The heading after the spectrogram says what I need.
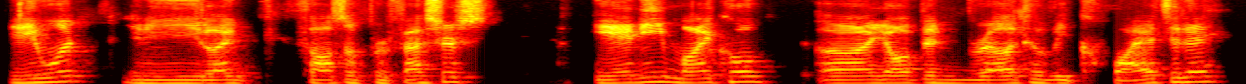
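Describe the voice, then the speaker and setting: A man's voice: medium pitch, moderate pace, fairly bright tone. An encouraging, informal man leading a reading club, reading aloud and chatting with students. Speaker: reading club leader and coach.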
